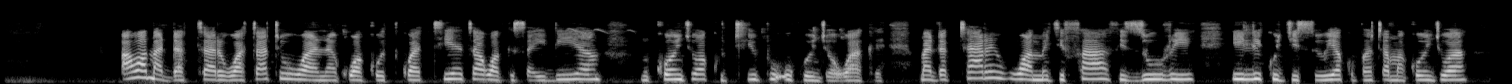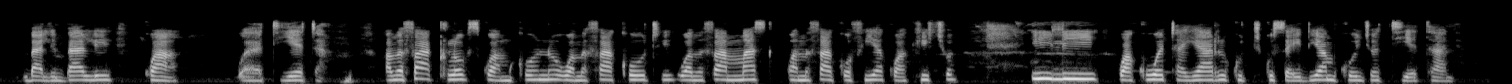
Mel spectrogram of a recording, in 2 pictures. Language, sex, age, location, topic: Swahili, female, 25-35, Nakuru, health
